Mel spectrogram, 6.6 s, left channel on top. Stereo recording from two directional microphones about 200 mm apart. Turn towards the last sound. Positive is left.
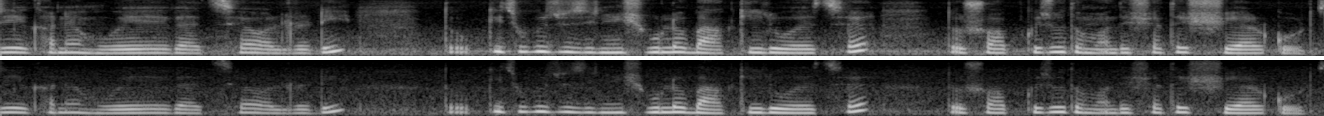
turn(degrees=-20)  # may be behind; listen again after turning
